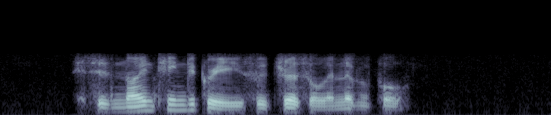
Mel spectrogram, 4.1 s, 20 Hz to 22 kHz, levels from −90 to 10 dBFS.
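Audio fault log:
Throughout: AMR narrowband mobile codec. The whole clip has that classic phone-call sound. The speech sits in a narrow band of roughly 200 Hz to 3.4 kHz, and nothing gets through above 3.5 kHz, so the air and sibilance are gone. The codec damage is plainly audible: the voice has a buzzy, synthetic edge because the codec rebuilds it from a vocal-tract model fed with sparse pulses. It runs in a higher-rate mode, roughly 10 kbps.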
